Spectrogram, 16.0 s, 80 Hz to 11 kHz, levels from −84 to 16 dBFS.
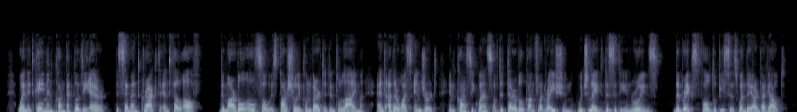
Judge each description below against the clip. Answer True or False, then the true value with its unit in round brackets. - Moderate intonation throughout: True (4.9 semitones)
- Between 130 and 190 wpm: True (175 wpm)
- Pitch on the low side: False (165 Hz)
